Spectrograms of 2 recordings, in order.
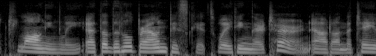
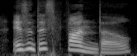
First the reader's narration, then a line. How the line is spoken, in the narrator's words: cried Jasper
